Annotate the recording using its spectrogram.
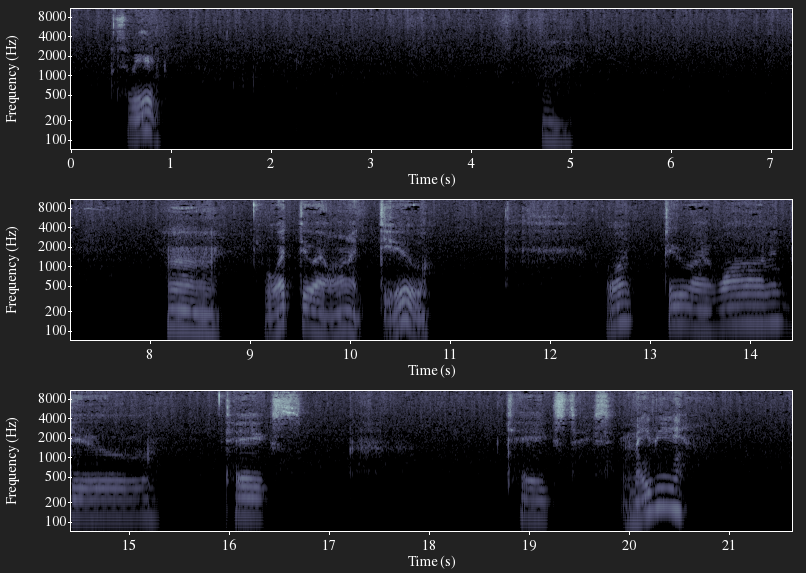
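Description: A man talks calmly and thoughtfully into a nearby microphone, in short bursts.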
